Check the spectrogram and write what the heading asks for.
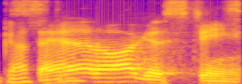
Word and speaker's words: St. Augustine: Is that how you pronounce it? St. Augustine? – San Augustine. It's close enough there, George.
